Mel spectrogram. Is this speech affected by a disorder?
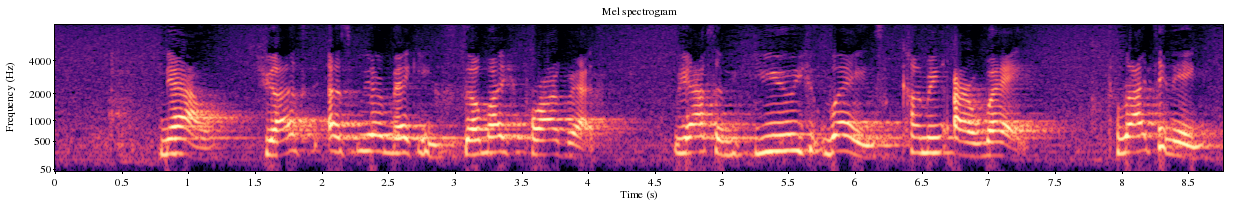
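Yes: Down syndrome; speech problems.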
